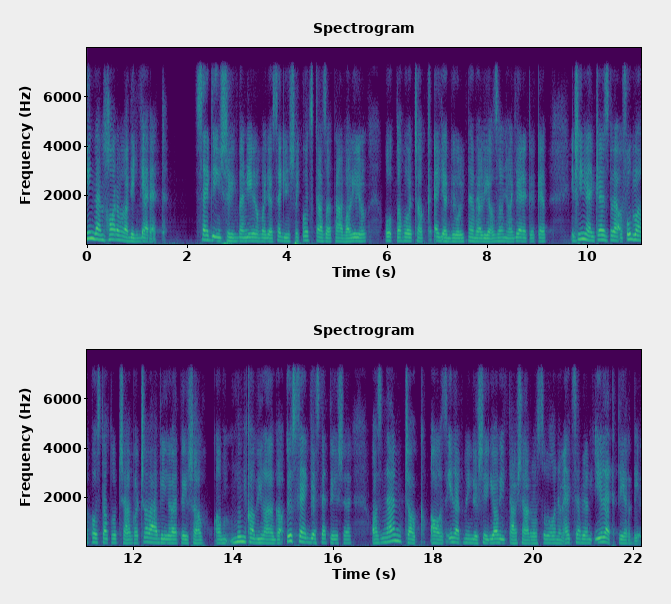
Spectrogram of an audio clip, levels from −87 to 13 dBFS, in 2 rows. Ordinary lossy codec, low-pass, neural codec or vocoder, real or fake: none; 7.2 kHz; codec, 16 kHz, 1 kbps, FreqCodec, smaller model; fake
